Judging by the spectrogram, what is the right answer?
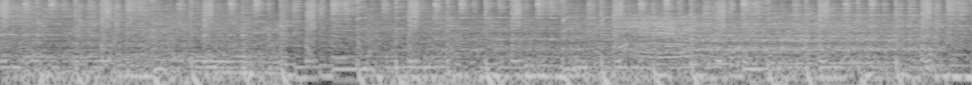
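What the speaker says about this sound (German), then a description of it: "leistungsstarke Fahrzeuge auf der Strecke bewegen" Powerful performance cars lapping the Nürburgring circuit, a loud continuous engine roar with passing surges and gear changes, dense and close with no talk.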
